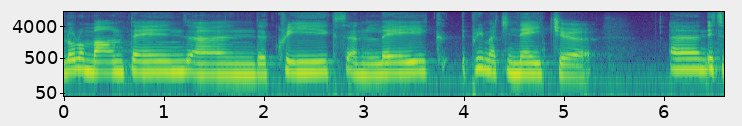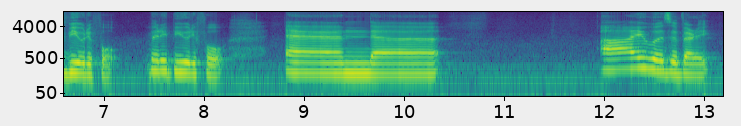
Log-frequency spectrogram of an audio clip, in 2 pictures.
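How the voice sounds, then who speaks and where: This podcast interview guest is a middle-aged Japanese artist speaking English as a second language, with a Japanese accent. Her voice is medium in pitch, darkish and smooth, and her speech is halting, broken by frequent pauses as she searches for words.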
